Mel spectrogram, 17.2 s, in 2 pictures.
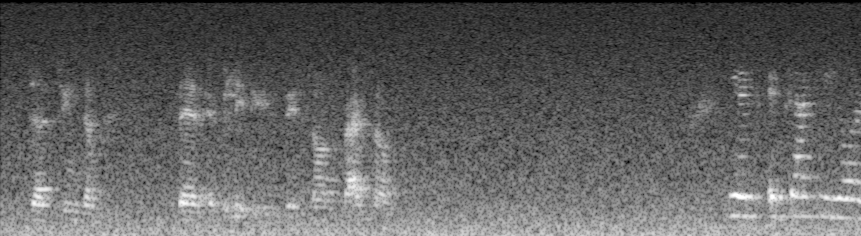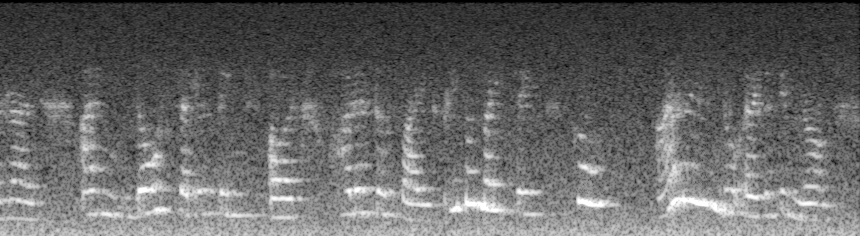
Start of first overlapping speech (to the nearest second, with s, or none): none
